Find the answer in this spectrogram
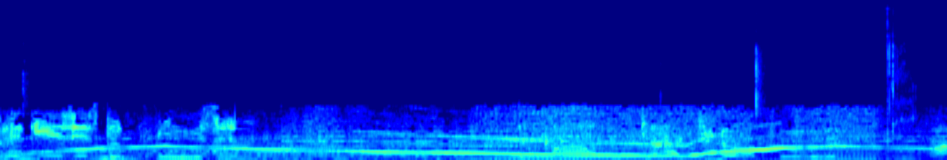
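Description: Cartoon siren sound effect wailing: one tone rising for about a second, falling slowly for several seconds, then rising again near the end. A low steady hum joins about halfway through.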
